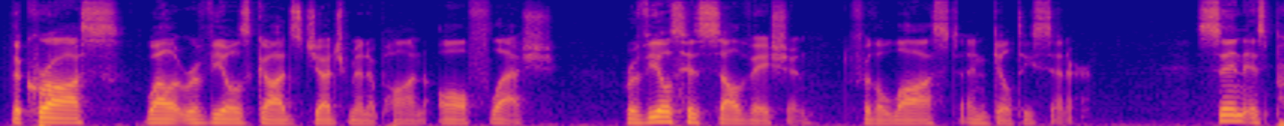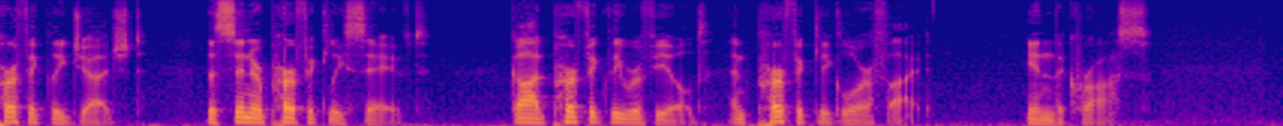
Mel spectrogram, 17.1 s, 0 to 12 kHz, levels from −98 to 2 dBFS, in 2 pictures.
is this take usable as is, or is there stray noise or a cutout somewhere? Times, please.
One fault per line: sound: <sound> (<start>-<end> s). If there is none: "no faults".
no faults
